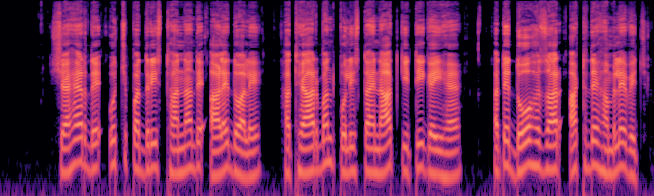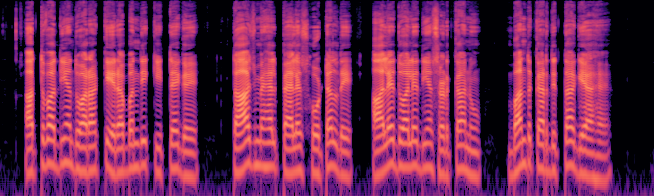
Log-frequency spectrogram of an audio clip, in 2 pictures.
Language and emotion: Punjabi, neutral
